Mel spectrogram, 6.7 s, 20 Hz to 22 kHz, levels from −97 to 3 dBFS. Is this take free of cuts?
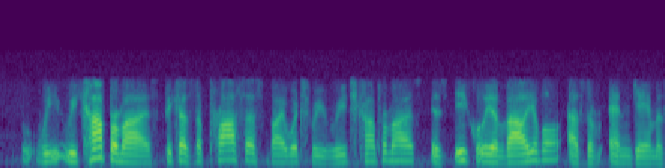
no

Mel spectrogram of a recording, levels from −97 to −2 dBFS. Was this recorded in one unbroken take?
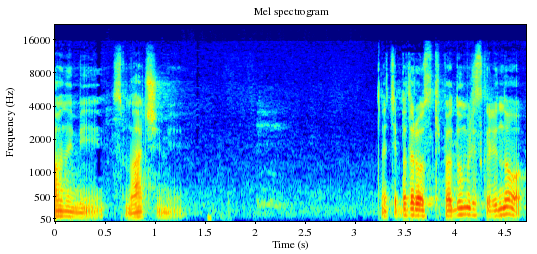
yes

